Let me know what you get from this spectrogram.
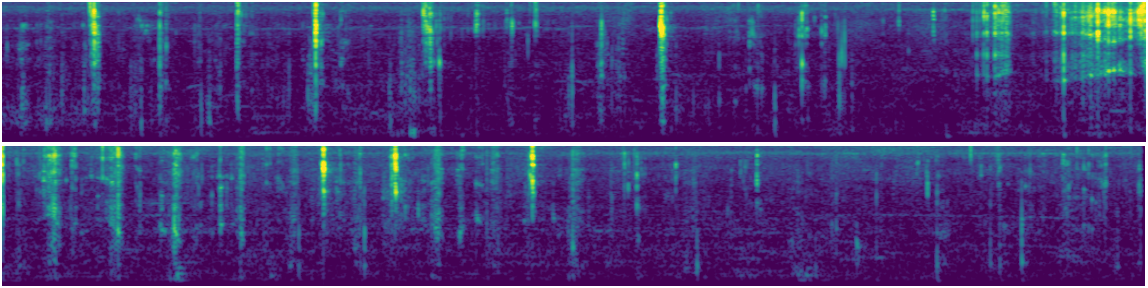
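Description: Close-miked chewing of roasted chicken, with many small wet mouth clicks and a louder crunchy stretch about halfway through.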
